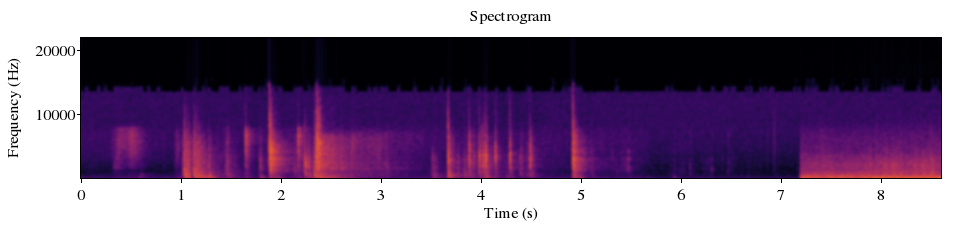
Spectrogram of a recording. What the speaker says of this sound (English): Griggs, close the front door and lock it.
